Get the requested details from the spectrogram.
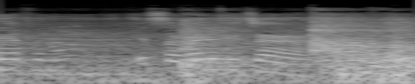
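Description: A bowling ball rolls down a wooden lane.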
